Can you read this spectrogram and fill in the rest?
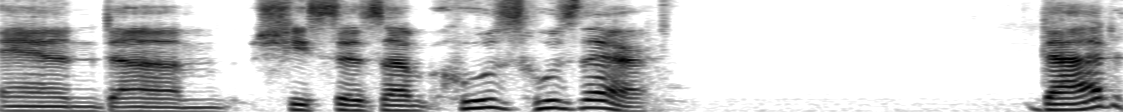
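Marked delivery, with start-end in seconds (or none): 2.1-5.6 wobbly, shaky, quavering, wavering voice. Narrating a girl who hears someone on the stairs: imitating a shaky voice. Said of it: "It's a bit shaky".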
